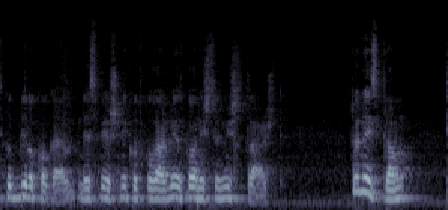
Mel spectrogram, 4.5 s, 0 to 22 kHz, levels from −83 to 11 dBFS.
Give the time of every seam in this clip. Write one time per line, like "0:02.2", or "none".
none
